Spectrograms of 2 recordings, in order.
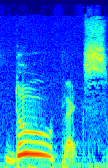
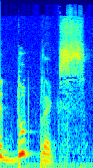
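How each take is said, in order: First: DUplex, with DU held long and high; stress on first syllable. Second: Said in the usual way. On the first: Shown as a demonstration. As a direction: lean hard on the DU of "duplex". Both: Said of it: "O du é a sílaba tônica".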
